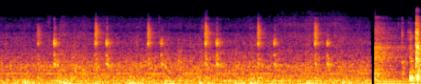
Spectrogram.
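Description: A clock ticking: pairs of light, high clicks about twice a second over a low background hum, cut off abruptly shortly before the end.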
